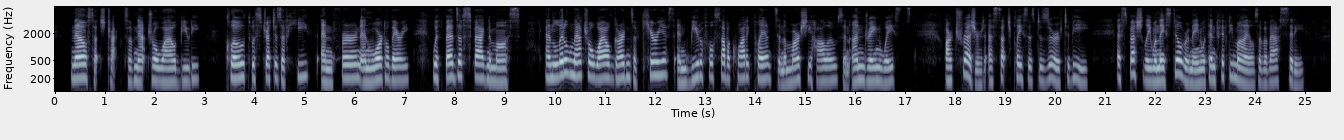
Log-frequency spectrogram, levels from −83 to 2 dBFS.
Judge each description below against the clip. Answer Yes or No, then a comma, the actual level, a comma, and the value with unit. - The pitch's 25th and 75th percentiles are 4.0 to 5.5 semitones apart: No, average, 3.4 semitones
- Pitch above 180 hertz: Yes, high, 190 Hz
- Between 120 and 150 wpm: Yes, average, 140 wpm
